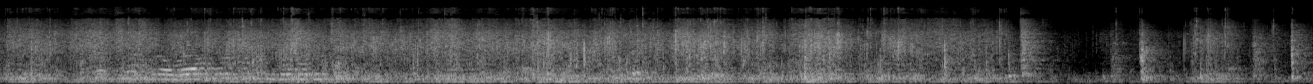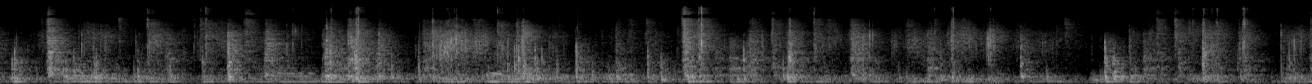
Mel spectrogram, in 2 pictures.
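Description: Mahjong tiles being shuffled by hand on a padded table mat: a dense, continuous clatter for about the first ten seconds. After that come many separate clicks and taps as the tiles are gathered and stacked into walls.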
